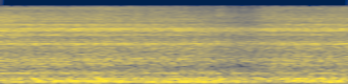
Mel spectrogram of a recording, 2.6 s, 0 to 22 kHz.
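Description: Big V8 lights off and holds a loud, steady, even rumble with no knocks or misses; runs healthy.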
